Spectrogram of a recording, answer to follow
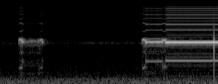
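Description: Yaskawa Sigma-7 servo motor giving a high-pitched whine: a short chirp about a fifth of a second in, then a loud steady tone from about one and a half seconds in. It is the servo vibrating because its tuning level (gain) has been pushed too high.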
